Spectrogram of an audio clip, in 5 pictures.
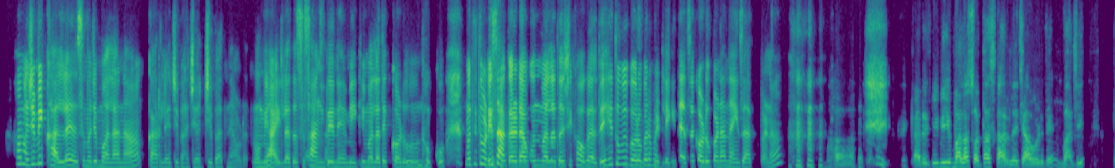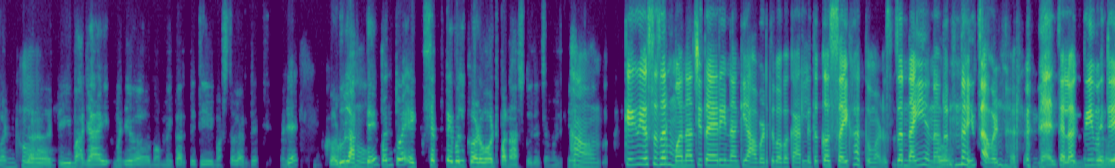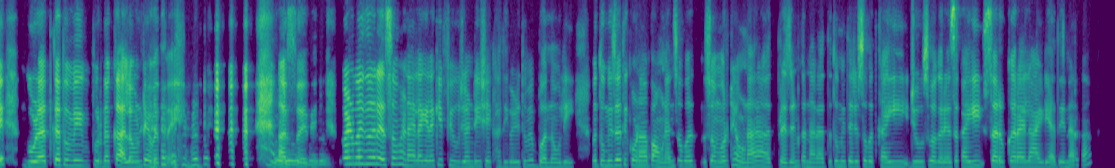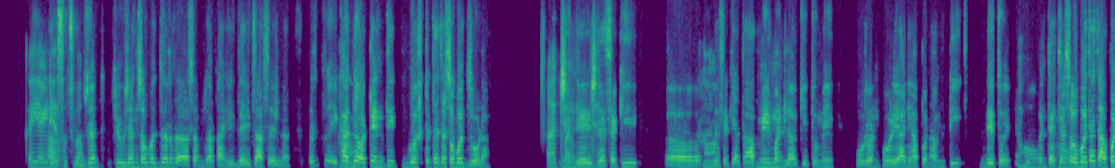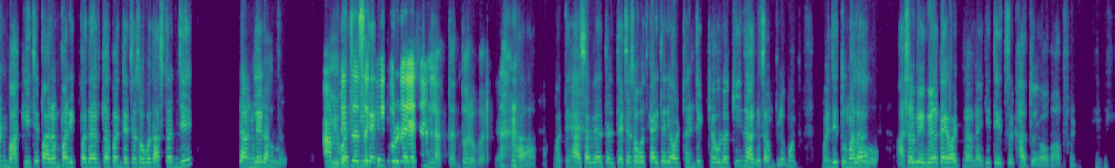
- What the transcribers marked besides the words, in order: tapping; laughing while speaking: "मला ते कडू नको"; chuckle; chuckle; in English: "एक्सेप्टेबल"; chuckle; other background noise; laughing while speaking: "तर नाहीच आवडणार. त्याला अगदी … कालवून ठेवत नाही"; chuckle; in English: "फ्युजन डिश"; in English: "प्रेझेंट"; in English: "सर्व्ह"; in English: "आयडिया"; in English: "आयडिया"; in English: "फ्युजन फ्युजन"; in English: "ऑथेंटिक"; chuckle; in English: "ऑथेंटिक"; chuckle
- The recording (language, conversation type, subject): Marathi, podcast, घरच्या पदार्थांना वेगवेगळ्या खाद्यपद्धतींचा संगम करून नवी चव कशी देता?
